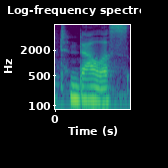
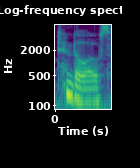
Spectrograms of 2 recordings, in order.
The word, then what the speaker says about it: Tindalos: And from Ex Mortis, who is a rare bookseller as well, I picked up Hounds of the Tyndalus, or Tyndalos, however you pronounce it. I've always said Tyndalus, Hounds of the Tyndalus.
